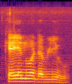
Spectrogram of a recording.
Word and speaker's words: know: For example, in some of the words in English, KNOW, K is silent.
